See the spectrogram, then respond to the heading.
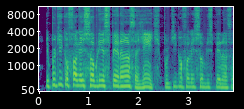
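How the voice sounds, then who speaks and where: On a very clean recording with a silent background, the speaker uses lively intonation. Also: man. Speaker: preacher. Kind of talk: sermon.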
